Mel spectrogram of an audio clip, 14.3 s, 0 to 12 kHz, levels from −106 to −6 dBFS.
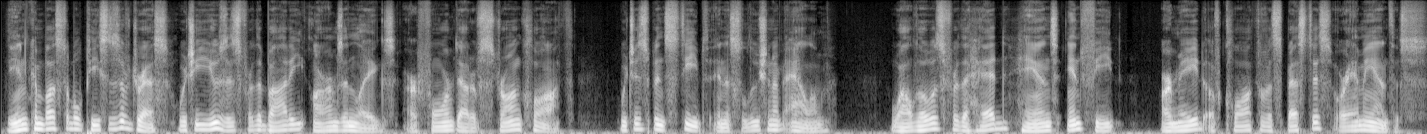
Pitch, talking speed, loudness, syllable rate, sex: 100 Hz, 190 wpm, -17 LUFS, 5.3 syllables/s, male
